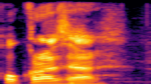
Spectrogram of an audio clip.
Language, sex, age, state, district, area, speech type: Bodo, male, 60+, Assam, Chirang, rural, spontaneous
